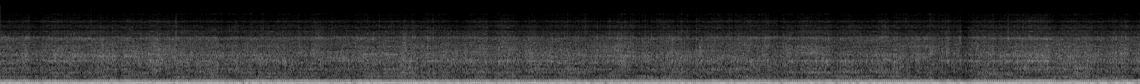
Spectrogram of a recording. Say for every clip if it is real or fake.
fake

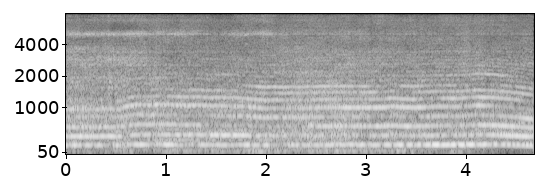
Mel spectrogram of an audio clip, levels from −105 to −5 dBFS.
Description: fake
